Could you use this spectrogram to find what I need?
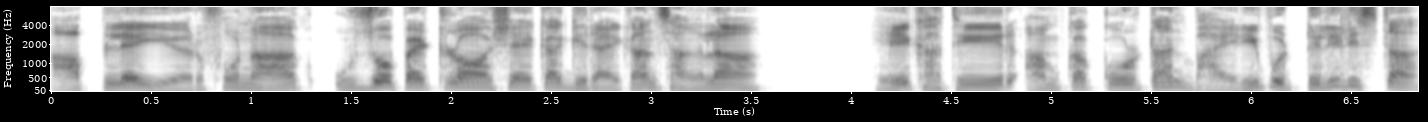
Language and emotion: Goan Konkani, fearful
